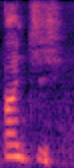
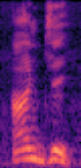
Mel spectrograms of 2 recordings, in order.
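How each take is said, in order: First: The name ends with a voiceless 'chi' sound. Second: The name ends with a voiced 'djé' sound. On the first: This is the official administrative form. "administrativement, quand on prononce, on dit Anchi" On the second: This is the name's own local form. "c'est Andjé"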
